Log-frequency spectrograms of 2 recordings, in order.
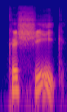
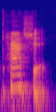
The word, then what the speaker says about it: Kashyyyk: Is it Kashyyyk or is it Kashyyyk? Oh, see, I say it's Kashyyyk. Like, is it Leia or Leah? Right, that's fair. Because how it's spelled is Kashyyyk. So it could go both pronunciations technically. But I mean, commonly it's Kashyyyk.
